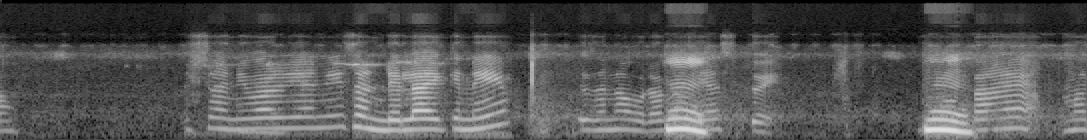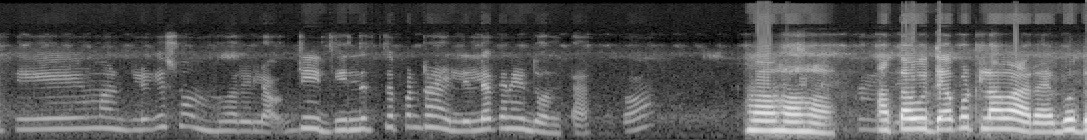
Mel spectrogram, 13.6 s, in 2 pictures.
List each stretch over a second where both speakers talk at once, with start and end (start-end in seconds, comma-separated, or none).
none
